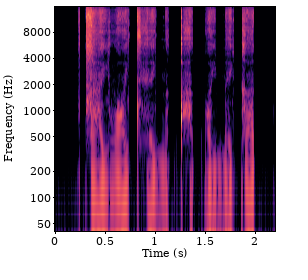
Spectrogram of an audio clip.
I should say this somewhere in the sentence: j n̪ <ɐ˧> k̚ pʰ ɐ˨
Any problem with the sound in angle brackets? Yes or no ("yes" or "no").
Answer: no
